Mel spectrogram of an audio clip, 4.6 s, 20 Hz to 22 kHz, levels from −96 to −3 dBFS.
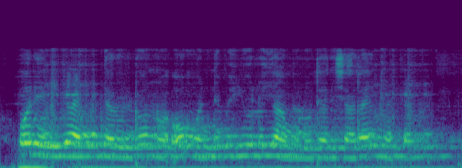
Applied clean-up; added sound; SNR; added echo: neural separator model SepFormer DNS4.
